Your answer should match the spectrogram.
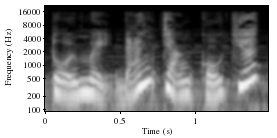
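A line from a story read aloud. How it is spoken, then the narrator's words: Angry loud shout. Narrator (Vietnamese): Cô dâu nổi giận hét lớn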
